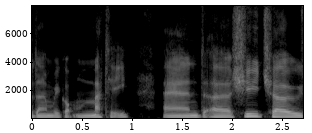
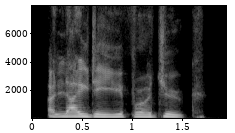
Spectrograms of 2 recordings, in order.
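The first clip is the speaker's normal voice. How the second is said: put-on London accent, very loud and very drawn out; 5 semitones higher, 13 dB louder than usual. Interjecting in a chat to say a line in a London accent. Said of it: "I have to say this in a London accent".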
